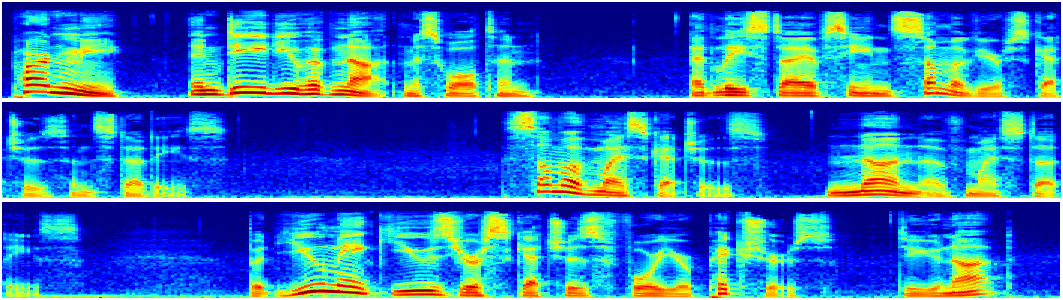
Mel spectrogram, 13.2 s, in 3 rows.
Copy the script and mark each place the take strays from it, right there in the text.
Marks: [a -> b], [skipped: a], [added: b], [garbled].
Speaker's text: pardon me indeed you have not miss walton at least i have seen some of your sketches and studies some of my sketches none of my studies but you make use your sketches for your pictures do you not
pardon me indeed you have not miss walton at least i have seen some of your sketches and studies some of my sketches none of my studies but you make use your sketches for your pictures do you not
